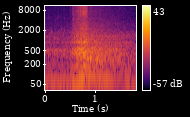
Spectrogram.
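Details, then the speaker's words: 1996 Toyota Land Cruiser 70-series diesel fire truck, about 15,157 km: brief rev with a sharp, breathy hiss from an exhaust leak, less audible with the door closed. "there's that exhaust leak i didn't hear the exhaust leak it's like right here"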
